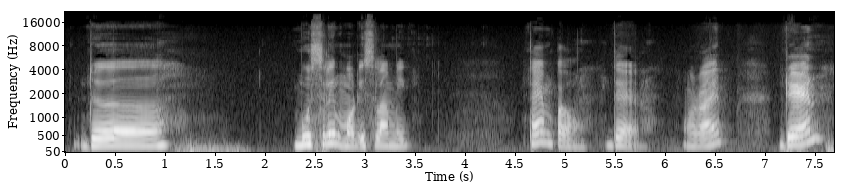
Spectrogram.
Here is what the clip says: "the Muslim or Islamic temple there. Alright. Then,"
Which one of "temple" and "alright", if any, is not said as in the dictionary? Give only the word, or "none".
none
